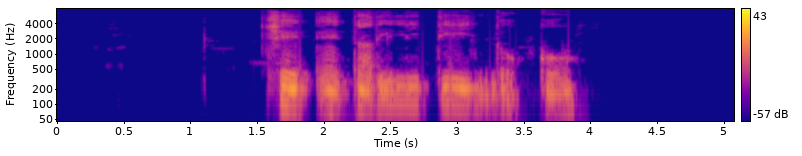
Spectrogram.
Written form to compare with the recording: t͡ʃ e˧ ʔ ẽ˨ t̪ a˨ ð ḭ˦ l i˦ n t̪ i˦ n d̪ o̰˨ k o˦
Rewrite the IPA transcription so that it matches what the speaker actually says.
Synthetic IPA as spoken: t͡ʃ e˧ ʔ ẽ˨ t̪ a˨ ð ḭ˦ l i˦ t̪ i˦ n d̪ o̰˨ k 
